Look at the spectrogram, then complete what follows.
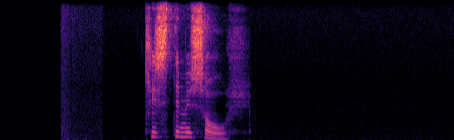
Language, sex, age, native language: Icelandic, female, 50-59, Icelandic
